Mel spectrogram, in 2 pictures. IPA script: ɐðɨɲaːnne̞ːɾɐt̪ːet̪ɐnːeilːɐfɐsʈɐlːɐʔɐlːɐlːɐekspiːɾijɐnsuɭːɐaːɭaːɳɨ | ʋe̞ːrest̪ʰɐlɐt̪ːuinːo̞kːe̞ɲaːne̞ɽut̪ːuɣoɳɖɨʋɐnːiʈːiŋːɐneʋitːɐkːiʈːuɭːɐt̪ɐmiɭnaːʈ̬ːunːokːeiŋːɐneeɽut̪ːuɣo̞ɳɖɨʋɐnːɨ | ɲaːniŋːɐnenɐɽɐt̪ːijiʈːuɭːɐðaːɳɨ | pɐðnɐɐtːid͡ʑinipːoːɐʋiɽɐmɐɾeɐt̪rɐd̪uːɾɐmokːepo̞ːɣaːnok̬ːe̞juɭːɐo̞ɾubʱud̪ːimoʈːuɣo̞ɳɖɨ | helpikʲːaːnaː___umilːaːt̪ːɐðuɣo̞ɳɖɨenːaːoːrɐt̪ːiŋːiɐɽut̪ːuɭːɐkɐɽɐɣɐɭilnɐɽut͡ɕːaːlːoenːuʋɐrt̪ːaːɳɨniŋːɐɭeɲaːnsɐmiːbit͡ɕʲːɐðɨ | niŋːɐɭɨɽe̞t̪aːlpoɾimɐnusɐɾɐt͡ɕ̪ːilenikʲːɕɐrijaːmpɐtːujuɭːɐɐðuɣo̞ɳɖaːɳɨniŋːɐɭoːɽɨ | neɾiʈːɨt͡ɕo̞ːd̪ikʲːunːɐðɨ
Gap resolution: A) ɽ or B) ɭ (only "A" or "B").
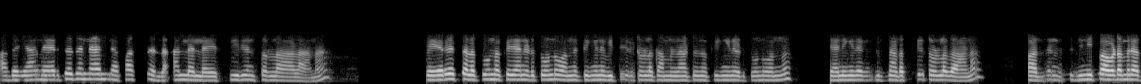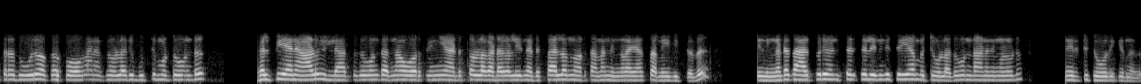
B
